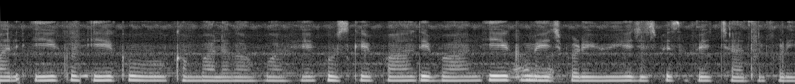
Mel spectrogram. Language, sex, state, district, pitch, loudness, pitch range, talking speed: Hindi, female, Uttar Pradesh, Etah, 185 Hz, -17 LUFS, 180-190 Hz, 160 wpm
